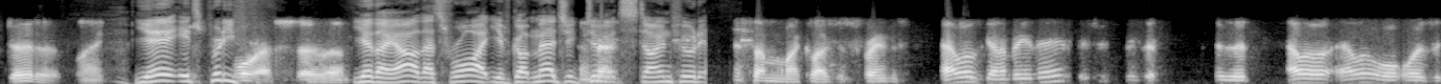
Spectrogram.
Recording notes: got on the phone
